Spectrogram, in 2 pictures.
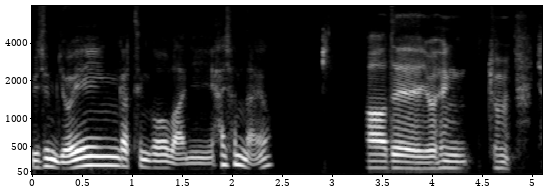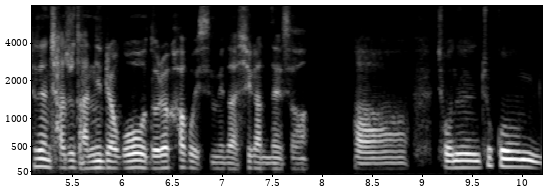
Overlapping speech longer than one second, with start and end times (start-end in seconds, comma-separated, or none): none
